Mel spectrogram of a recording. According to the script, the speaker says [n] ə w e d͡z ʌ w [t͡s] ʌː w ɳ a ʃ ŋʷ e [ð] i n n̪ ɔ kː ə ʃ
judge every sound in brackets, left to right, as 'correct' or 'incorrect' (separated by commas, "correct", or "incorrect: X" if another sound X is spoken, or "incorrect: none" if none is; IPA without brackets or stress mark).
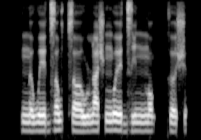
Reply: correct, correct, incorrect: d͡z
